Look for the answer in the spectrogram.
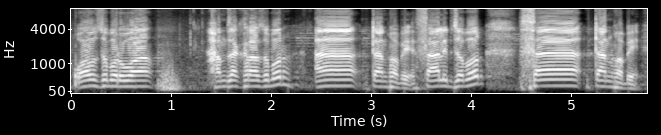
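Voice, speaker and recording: A man teaching Quran reading, spelling each word letter by letter and then reciting it slowly and drawn out. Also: a little high, fairly bright tone, rough recording.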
